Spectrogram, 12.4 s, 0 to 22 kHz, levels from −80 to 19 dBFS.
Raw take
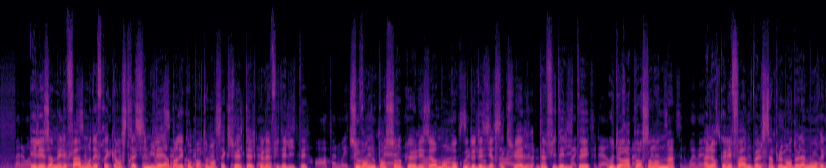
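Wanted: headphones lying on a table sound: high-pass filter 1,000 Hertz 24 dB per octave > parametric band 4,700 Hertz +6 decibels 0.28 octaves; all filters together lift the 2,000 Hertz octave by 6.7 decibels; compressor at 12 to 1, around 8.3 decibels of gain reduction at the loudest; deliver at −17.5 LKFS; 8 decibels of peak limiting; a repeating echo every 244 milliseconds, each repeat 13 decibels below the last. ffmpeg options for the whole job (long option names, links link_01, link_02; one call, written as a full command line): ffmpeg -i in.wav -af "equalizer=frequency=2000:width_type=o:gain=8.5,acompressor=threshold=-20dB:ratio=12,alimiter=limit=-18dB:level=0:latency=1,highpass=frequency=1000:width=0.5412,highpass=frequency=1000:width=1.3066,equalizer=frequency=4700:width_type=o:width=0.28:gain=6,aecho=1:1:244|488|732:0.224|0.0493|0.0108,volume=16.5dB" out.wav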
